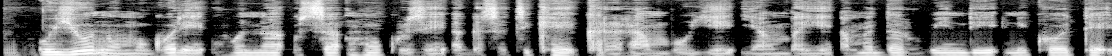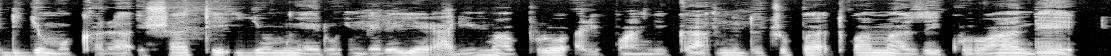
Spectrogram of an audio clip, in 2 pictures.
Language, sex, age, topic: Kinyarwanda, female, 36-49, government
